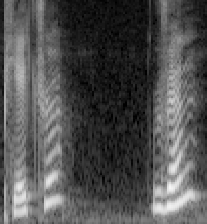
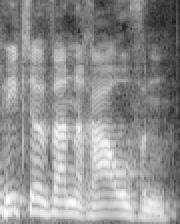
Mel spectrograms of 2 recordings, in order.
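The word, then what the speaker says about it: Pieter van Ruijven: 1657, when he owned, is it Pietra Ruven? Am I saying it right? Peter Ruven. Peter van Rauven. Thank you.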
